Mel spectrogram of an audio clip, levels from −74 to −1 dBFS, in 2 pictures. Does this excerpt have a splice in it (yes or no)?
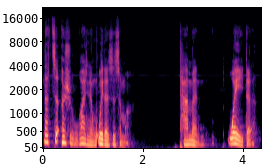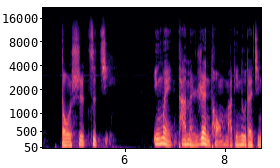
no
